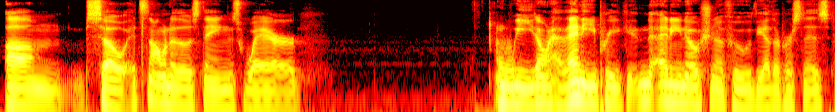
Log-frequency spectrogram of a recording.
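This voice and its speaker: A man voices a smitten young roommate in an improvised romantic audio roleplay, playful yet halting, self-correcting, and jokey as he rambles. His fairly low pitch holds a steady, fairly bright tone, and he sounds smitten and flustered.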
